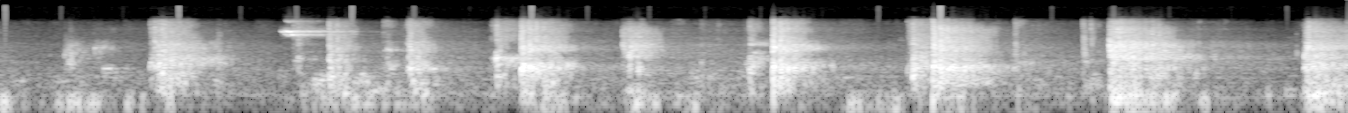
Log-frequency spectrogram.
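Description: A squash rally: the ball is struck by rackets and smacks off the court walls, a sharp, echoing hit roughly every second. A brief high squeak comes about two seconds in.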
